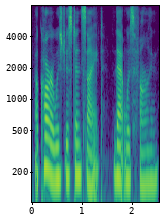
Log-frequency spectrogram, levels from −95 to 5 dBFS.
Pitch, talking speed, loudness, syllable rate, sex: 175 Hz, 190 wpm, -17 LUFS, 4.1 syllables/s, female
